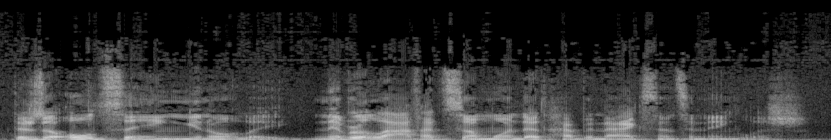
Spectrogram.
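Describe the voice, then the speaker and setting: A man's voice: on the low side, fairly quick, vocal fry, a bit bright. A man with a French accent hosting a podcast discussion, earnestly asking his guests questions. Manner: earnest, asks guests by name. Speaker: podcast host. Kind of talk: casual discussion.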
